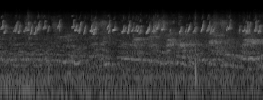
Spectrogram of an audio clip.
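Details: Several food-coloured baby chicks feeding and calling, giving rapid bright high-pitched cheeps in quick irregular succession, many voices overlapping, over a quiet low rumble.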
